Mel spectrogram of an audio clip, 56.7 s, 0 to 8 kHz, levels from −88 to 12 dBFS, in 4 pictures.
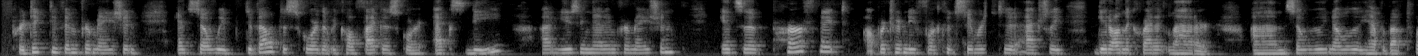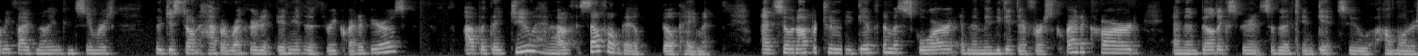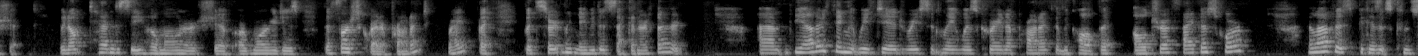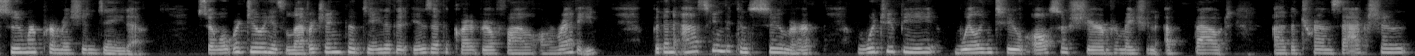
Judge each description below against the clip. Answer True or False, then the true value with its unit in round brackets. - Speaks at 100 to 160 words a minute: False (185 wpm)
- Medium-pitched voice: True (180 Hz)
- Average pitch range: True (3.4 semitones)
